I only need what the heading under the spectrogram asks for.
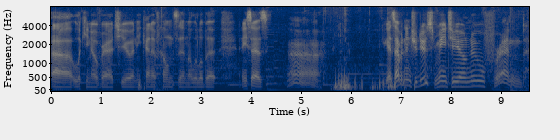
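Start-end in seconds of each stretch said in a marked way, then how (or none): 4.8-9.5 put-on old wizard character voice. Voicing an old wizard who asks to meet a new friend: old wizard voice. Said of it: "this old wizard".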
